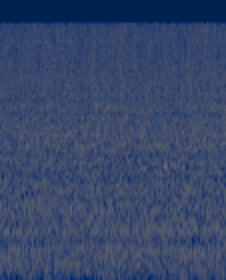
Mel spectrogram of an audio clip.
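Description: Faint, steady hiss of broccoli rabe simmering in broth in a sauté pan on the stove.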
